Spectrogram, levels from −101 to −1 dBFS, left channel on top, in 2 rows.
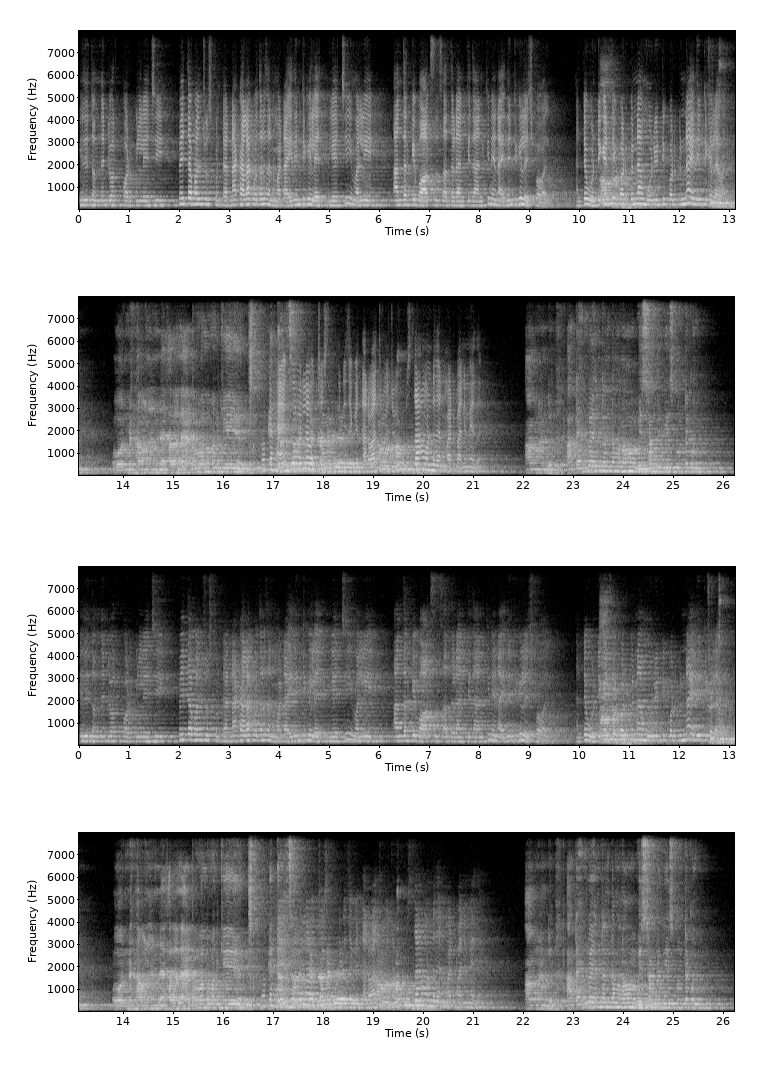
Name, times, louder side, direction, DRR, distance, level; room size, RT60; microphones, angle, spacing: voice 1, 0.0-1.7 2.0-5.9 6.3-9.4 9.9-13.0 16.8-21.2, left 3 dB, 45° left, 6 dB, 0.5 m, -26 dB
voice 2, 10.4-11.0 12.6-13.0 13.8-18.8 19.0-20.0 22.0-25.5, right 1 dB, 80° right, -1 dB, 1.7 m, -24 dB
12.0 x 11.0 x 2.3 m, 2.3 s
head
